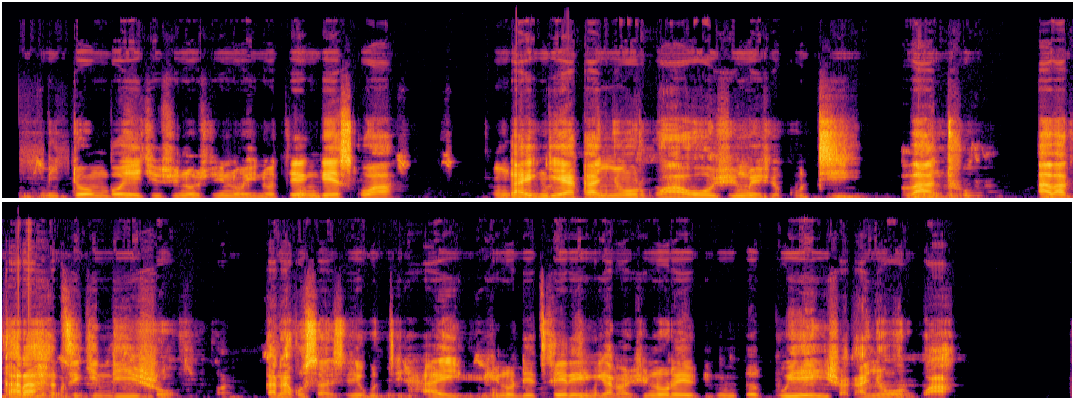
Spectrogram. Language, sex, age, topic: Ndau, male, 36-49, health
